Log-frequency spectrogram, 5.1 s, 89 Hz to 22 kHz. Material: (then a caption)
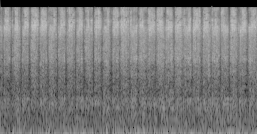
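Rock salt. Long nails scratch the sides of a lit, medium, solid, rough Himalayan salt rock lamp in a steady run of about 25 quick strokes, roughly three per second. Each stroke is a dry, bright, hissy scrape with almost nothing in the low end.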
